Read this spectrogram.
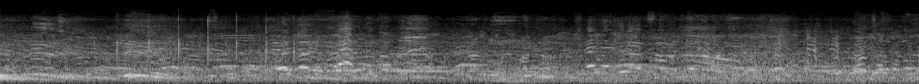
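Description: A man speaks steadily into a microphone, heard over loudspeakers outdoors.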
